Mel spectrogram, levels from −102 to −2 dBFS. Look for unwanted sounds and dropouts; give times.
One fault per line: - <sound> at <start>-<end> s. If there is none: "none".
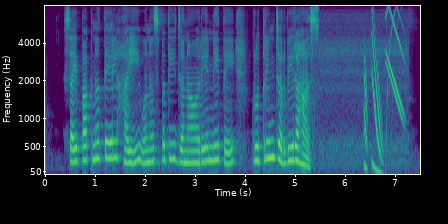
- chirp at 6.4-7.2 s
